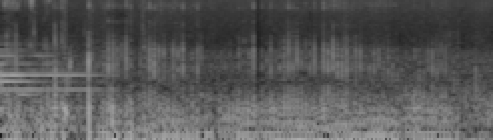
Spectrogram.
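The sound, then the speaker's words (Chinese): A cat purrs steadily in a low, rumbling drone, the sound swelling and easing in slow waves with each breath, fairly loud and with no talking over it. “这是猫咪呼噜呼噜的声音，猫咪发出呼噜呼噜的声音。”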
